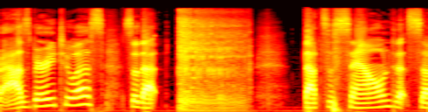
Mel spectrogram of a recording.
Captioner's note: blowing a raspberry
